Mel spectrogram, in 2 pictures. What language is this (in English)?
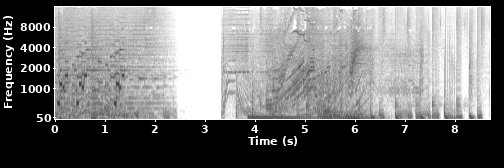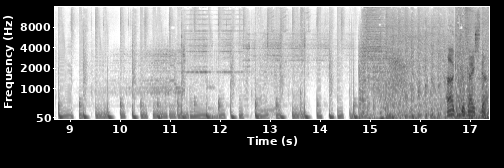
Japanese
